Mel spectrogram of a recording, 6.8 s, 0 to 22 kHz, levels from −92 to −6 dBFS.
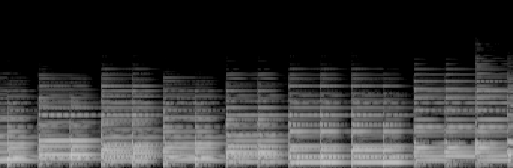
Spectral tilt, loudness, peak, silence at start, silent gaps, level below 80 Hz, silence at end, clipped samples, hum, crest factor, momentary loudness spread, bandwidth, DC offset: -10.5 dB/octave; -32 LUFS; -18 dBFS; 0 s; none; -60 dBFS; 0 s; under 0.1%; none; 14 dB; 3 LU; 5.6 kHz; under 0.1%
